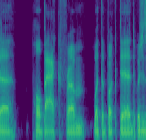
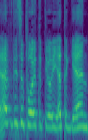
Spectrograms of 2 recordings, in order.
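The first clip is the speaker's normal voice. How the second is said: put-on weird Yiddish accent, pitched way up. A host imitates what Brandon says to his parents' picture, in Brandon's weird Yiddish accent. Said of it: "In some weird Yiddish accent".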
